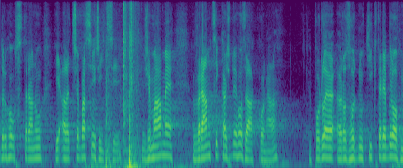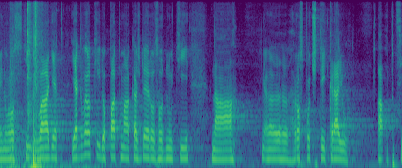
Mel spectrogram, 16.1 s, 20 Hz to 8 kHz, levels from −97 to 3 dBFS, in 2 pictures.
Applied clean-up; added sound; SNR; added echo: none; Slam; 4 dB; none.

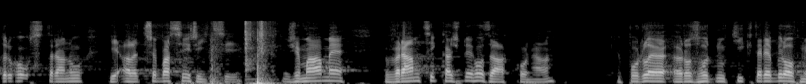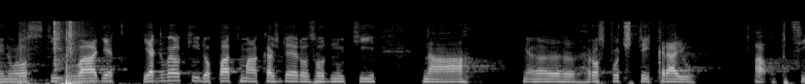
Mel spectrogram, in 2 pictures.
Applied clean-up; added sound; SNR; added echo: classical method spectral subtraction.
